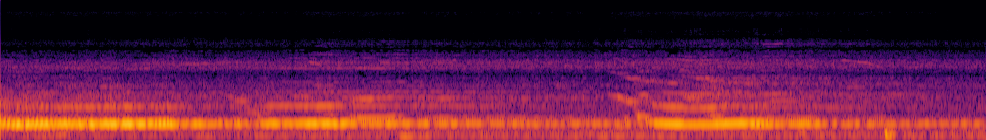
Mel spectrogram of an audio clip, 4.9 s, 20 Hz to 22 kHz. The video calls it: whale sounds 2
